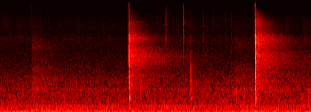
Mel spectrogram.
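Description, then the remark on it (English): At an exhibition, a steady low mechanical rumble of a moving trolley runs throughout, broken by two sharp, crackling snaps of a plastic water bottle being crushed by the trolley, spaced about two seconds apart, picked up by a shotgun microphone hanging above. “So now as it's moving, it's starting to crush the plastic water bottle.”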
